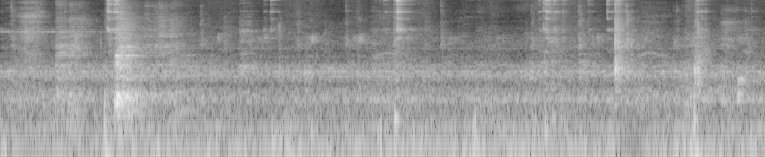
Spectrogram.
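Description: Several light clicks and clinks of small hard objects being handled, scattered and irregular, the loudest a little over a second in.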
